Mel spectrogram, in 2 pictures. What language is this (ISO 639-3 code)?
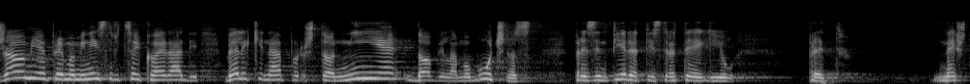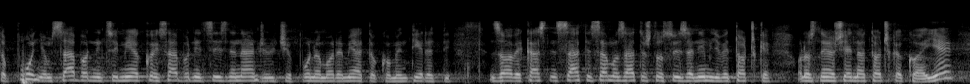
hrv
